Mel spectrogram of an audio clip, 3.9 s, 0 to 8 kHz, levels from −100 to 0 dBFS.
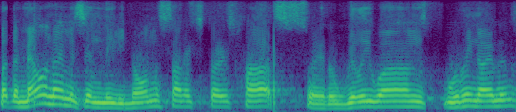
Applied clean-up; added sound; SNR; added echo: neural separator model SepFormer DNS4.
